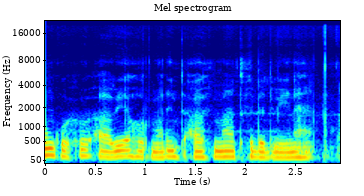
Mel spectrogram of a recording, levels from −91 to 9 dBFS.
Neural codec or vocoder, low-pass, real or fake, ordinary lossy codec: codec, 44.1 kHz, 7.8 kbps, Pupu-Codec; 19.8 kHz; fake; none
